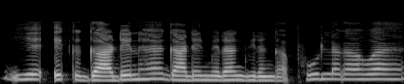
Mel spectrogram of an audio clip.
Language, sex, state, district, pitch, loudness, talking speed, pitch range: Hindi, female, Bihar, Madhepura, 225 Hz, -24 LUFS, 180 wpm, 200-240 Hz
